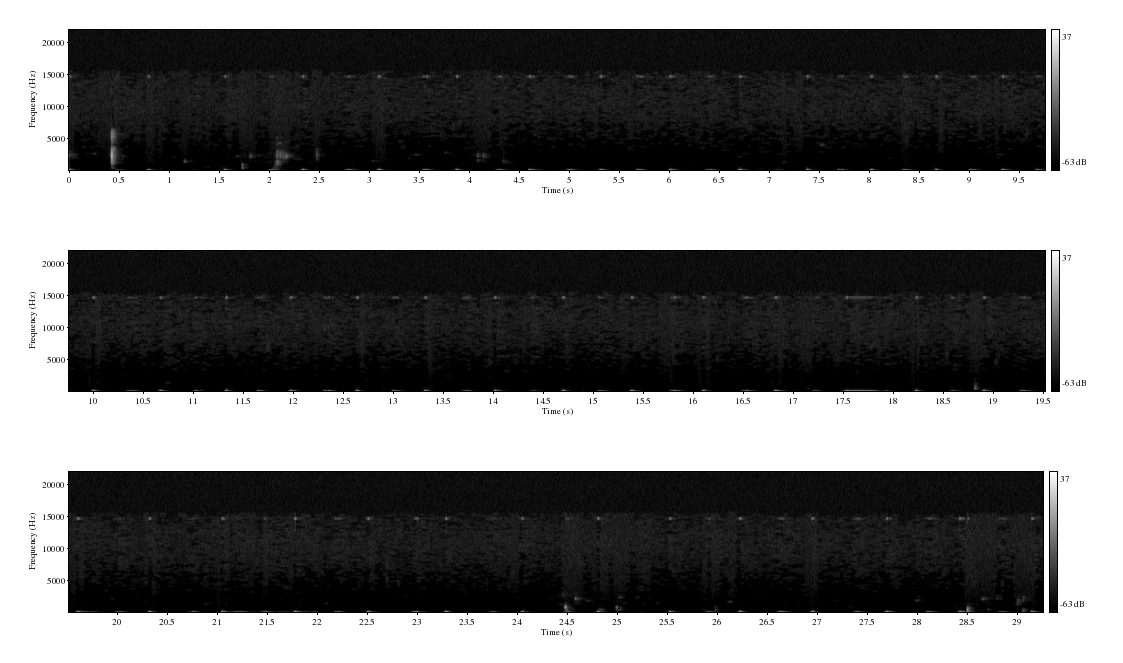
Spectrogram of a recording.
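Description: A person's heartbeat picked up close against the chest while they lie on their left side: a steady rhythm of short, low thumps, about three a second. A brief low rumble rises under the beats a little past the middle.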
